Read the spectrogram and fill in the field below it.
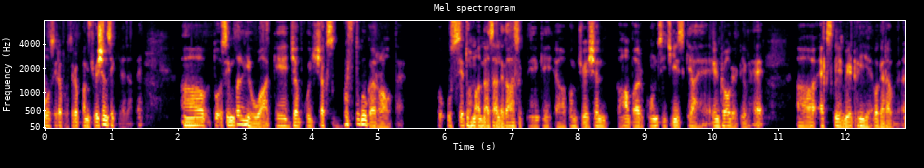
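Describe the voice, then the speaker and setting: A man's voice: deep voice, dark tone, husky. A man teaching English grammar in a patient, explanatory lecture, repeating points for emphasis.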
